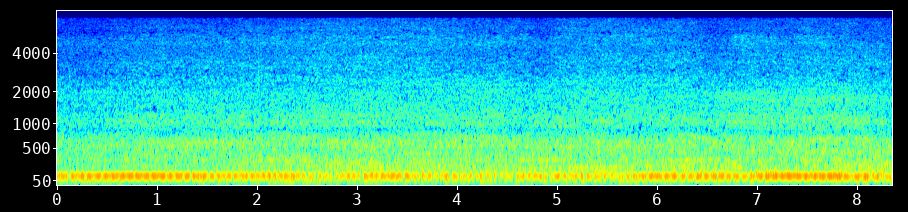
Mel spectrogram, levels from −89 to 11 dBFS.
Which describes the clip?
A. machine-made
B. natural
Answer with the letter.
B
